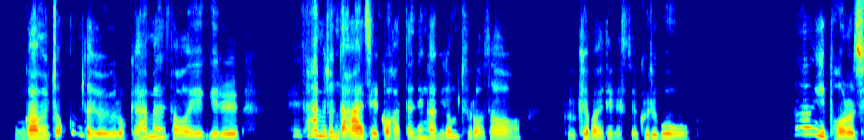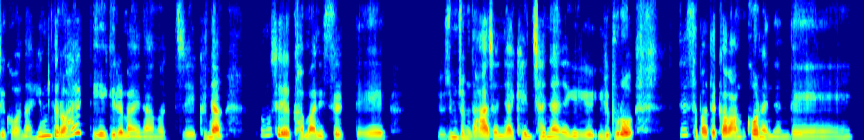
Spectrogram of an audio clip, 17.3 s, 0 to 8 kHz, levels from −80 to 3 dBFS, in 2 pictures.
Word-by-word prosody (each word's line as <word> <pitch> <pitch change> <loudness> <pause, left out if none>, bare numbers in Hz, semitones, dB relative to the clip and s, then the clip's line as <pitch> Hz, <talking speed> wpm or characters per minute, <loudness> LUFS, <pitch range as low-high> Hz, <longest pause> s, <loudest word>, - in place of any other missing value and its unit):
공감을 195 +2 +4
쪼끔 475 - -4
더 345 - -1
여유롭게 150 +2 -3
하면서 225 - -2
얘기를 145 +3 -2 0.5
해서 290 -1 -13
하면 290 -2 +4
좀 250 -4 -1
나아질 185 -6 +5
것 170 - +2
같다는 150 +2 -7
생각이 205 -3 -3
너무 135 -2 -3
들어서 150 +5 -5 0.4
그렇게 185 -1 -10
해봐야 120 -4 0
되겠어요. 105 +1 -12
그리고 180 +5 -2 1.0
상황이 380 -8 0
벌어지거나 145 - +2
힘들어할 285 - +2
때 - - -7
얘기를 165 +2 +1
많이 130 -2 -1
나눴지. 110 +4 -7
그냥 200 +6 +5 0.4
평소에 310 +3 +2
가만히 175 +1 +1
있을 170 -1 -4
때 125 -1 -4 0.6
"요즘 210 +5 -4
좀 210 -4 -4
나아졌냐? 155 -1 +3
괜찮냐?"는 210 - 0
얘기를 115 -3 -3
일부러 170 +8 +6 0.4
스트레스 335 -3 -7
받을까 170 -1 +5
봐 - - +7
안 120 +3 -3
꺼냈는데 110 - -1
160 Hz, 385 characters per minute, -23 LUFS, 130-210 Hz, 1.0 s, 봐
